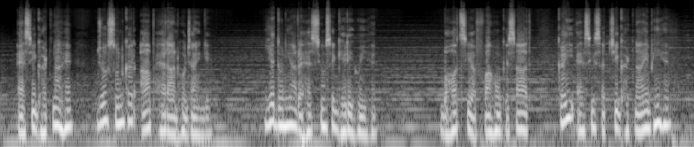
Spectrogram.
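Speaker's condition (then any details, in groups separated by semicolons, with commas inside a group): No condition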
